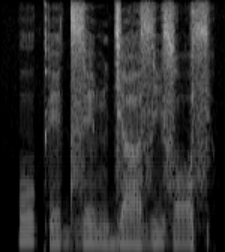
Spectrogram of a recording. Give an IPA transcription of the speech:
o˥ kʼ e˨˦ d z e˦˨ m dʲ aː˦˨ z i˥ z ɔ˥ sʲ

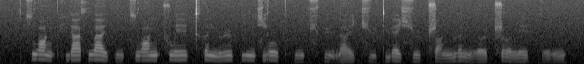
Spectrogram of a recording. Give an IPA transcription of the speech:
t͡s w ɑ˥˩ ŋ pʰ j ä˥ x w a˥˩ ɪ̯ p i˩ n t͡s w ɑ˥ ŋ ʈ͡ʂ w e˥ ɪ̯ kʰ ə˥˧ n ɻ ɻ̩˥˧ p i˥˧ ŋ ɕ j o˥˩ ʊ̯ pʰ y˩ n t͡ɕʰ y̰˨˩ n a˧˥ ɪ̯ t͡ɕ y̰˨˩ t̪ ɥ ɛ˥˩ ɕ y˧˥ ʈ͡ʂ ɑ˧˥ ŋ ɻ ə˥˩ n l ɤ˧˥ ʈ͡ʂ ɤ˥˧ l e˥˩ ɪ̯ k ʊ˧˥ ŋ

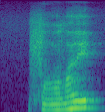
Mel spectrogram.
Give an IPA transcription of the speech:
f ɔ lˠ ə ɪ̯

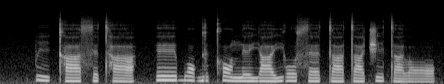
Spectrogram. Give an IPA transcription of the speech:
p iː˦˨ kʰ aː˨ s ɪ˨ tʰ a˨ | eː˦ b ɔ˦˨ ɡ ɪ˦˨ kʰ ɔ˦˨ n e˨ j a˨ j o˦ s ɛ˨ t a˨ t a˨ t͡ʃ i˦ t a˨ l ɔ˨

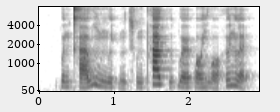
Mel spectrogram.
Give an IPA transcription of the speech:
p ɵ˨ n kʰ aː˨˥ w ŋ ʊ˧ ŋ l ɪ˨ k̚ ɐ˨˩ ŋ t͡sʰ ʊ˨ ŋ pʰ aː˥ kʷ ɐ˨˥ t̚ w œː˨˧ p ɔː˨˧ j w ɔː˨˩ h ɵ˥ n l ɐ˨ t̚

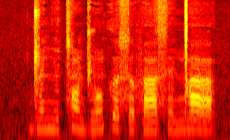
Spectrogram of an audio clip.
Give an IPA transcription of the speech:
ɖ͡ʐ ẽ ɲ ə cʰ ɔ̃ d͡ʒ õ k œ s œ f a s ẽ ŋ͡ǀ a

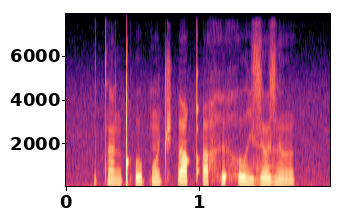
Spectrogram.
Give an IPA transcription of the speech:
t ã˨ ǃʼ o˦ p õ˨ t͡ʃʼ əː˦ qʼ ə˨ h ʏ˦ h o˦˨ i̯ z ə˞˦ z ə̃ː˨

